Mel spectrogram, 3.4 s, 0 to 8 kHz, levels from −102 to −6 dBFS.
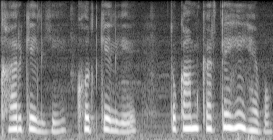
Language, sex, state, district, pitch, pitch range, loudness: Hindi, female, Delhi, New Delhi, 235 Hz, 190-250 Hz, -13 LUFS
